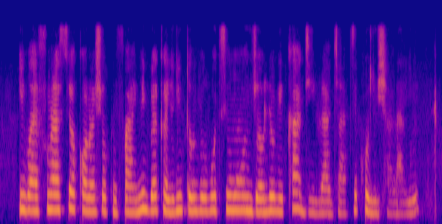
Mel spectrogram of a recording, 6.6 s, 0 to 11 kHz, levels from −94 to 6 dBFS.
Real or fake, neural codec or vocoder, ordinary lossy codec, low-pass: fake; codec, 16 kHz, 2 kbps, FreqCodec, smaller model; none; 7.2 kHz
